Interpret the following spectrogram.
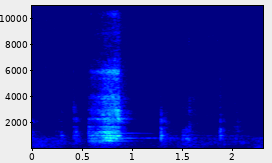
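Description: Fret end dress file scraping lightly across the ends of guitar frets that were left sharp: one main rasping stroke about half a second in, followed by a few short, faint scrapes.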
